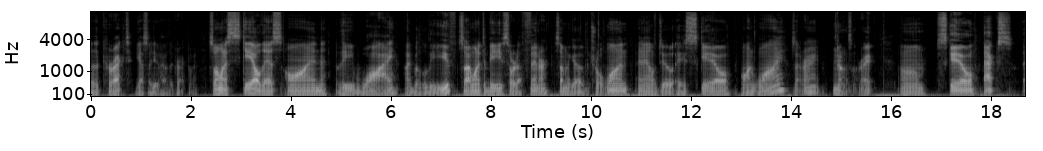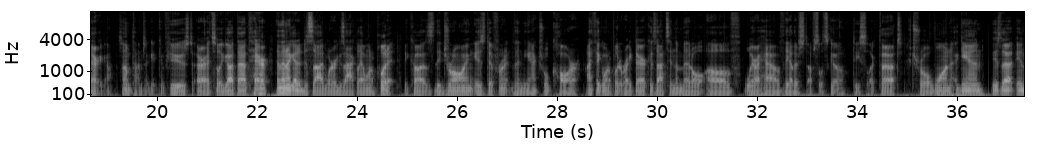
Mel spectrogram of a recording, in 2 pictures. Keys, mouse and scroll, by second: 10.2 ctrl+KP_1, 12.9 s, 17.7 s, 21.1-22.8 drag, 23.2-24.8 drag, 31.3-32.7 middle drag, 31.7 click, 33.5-35.0 drag, 35.5 ctrl+KP_1.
